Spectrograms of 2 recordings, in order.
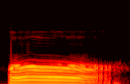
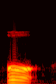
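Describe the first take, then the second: First: The vowel is long and the mouth opens wider. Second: The vowel is short and kept inside the mouth. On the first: "The long sound comes outside of the mouth" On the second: "the short sound, stays inside the mouth"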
